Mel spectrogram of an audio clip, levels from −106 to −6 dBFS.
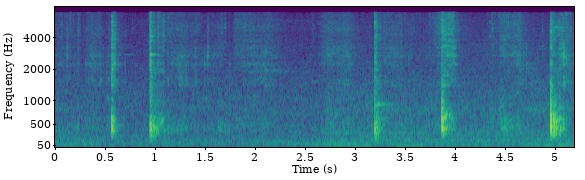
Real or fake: real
